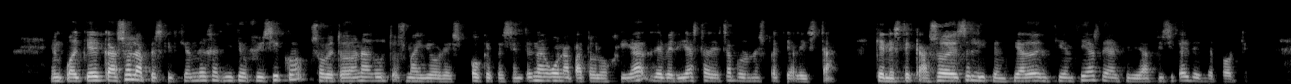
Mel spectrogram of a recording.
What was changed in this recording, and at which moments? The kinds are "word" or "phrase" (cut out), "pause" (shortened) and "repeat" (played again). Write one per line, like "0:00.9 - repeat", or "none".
none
